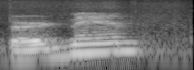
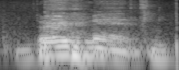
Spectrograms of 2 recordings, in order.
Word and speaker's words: Bergman: Amanda Bergman. – And the album was? – Docs. – Nice. – I said that to someone, and they said, are you saying Birdman? – Bergman. – Bergman. – Harvey Bergman. – Yeah. – B-E-R-G-M-A-N.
